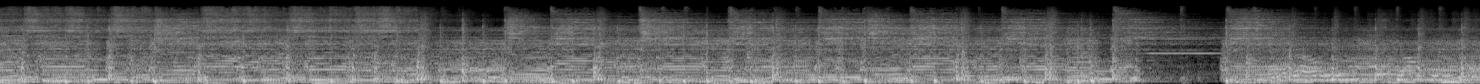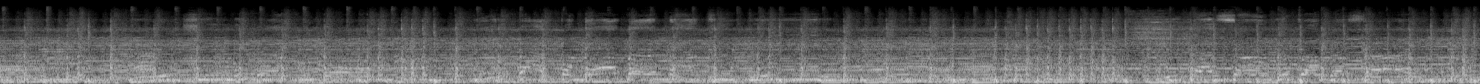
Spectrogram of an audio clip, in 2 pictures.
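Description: Live rock band playing loud, driving rock with drum kit and electric guitar. About 12 seconds in, the band stops for a brief break, then comes crashing back in.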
